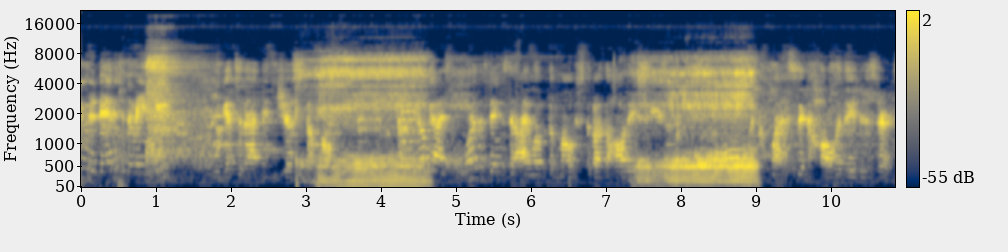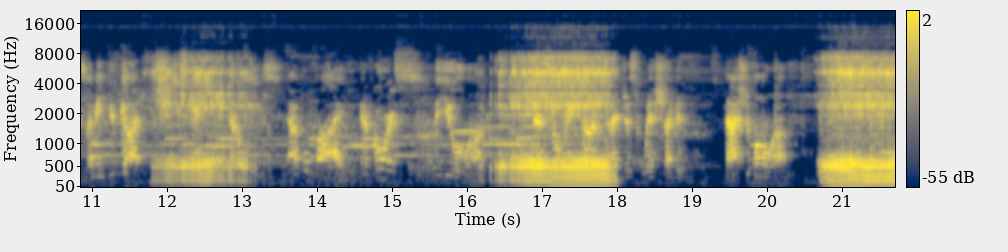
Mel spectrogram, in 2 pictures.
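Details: Elderly woman (granny) snoring loudly: deep, rattling snores on each breath in, about five to six a minute, over television talk and music.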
